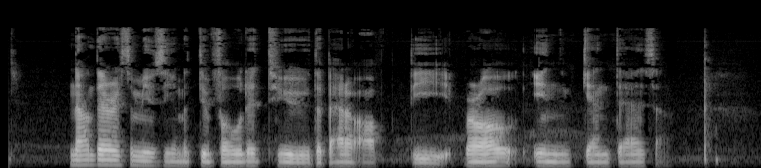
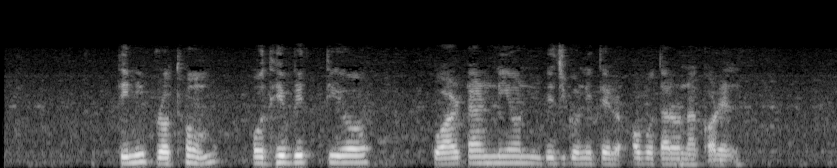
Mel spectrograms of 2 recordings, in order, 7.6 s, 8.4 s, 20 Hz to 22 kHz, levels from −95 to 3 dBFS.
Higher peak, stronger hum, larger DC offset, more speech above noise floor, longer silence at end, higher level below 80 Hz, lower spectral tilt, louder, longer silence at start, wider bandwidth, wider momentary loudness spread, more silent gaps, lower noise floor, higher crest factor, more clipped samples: second, -6 dBFS vs -2 dBFS; neither; neither; first, 39 dB vs 34 dB; second, 0.45 s vs 0.95 s; about the same, -64 dBFS vs -60 dBFS; second, -5 dB/octave vs -9 dB/octave; second, -28 LUFS vs -19 LUFS; second, 0.7 s vs 1.2 s; first, 11.5 kHz vs 6.8 kHz; first, 14 LU vs 10 LU; neither; first, -67 dBFS vs -52 dBFS; about the same, 22 dB vs 18 dB; neither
